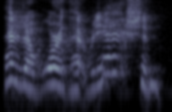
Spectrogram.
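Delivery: high-pitched mock exasperation; incredulous reaction. Retelling own reaction to the screamer, high incredulous complaint. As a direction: protest in baffled disbelief. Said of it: "I'm just like".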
